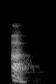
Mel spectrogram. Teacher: And then you make the sound when you open the throat and the air comes out. See, when you say ah, you have to first hold your breath a little bit to say ah. Your throat closes completely, and then you say, when you open it, you make the sound ah. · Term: alif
